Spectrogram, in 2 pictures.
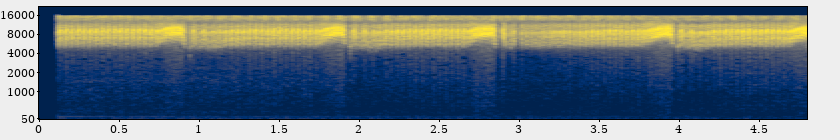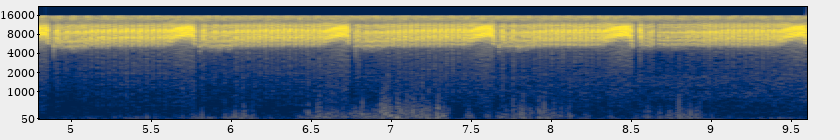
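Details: Loud cicada chorus in Wellington, New Zealand: a dense, unbroken high-pitched buzzing drone with brief dips roughly every second, plus some low thumping noise near the end.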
